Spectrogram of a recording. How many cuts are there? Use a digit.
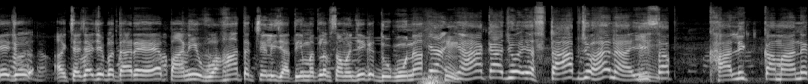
1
